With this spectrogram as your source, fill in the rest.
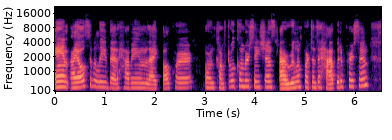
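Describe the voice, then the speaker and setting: A woman with a non-native accent speaks at a fairly high pitch with ordinary pitch variation, in a very clean recording with a silent background and a dry, close sound with no echo. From Mexico. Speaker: dating show contestant. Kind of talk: casual interview.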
